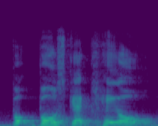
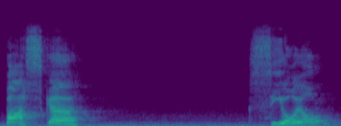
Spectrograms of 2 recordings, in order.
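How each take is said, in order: First: The name is said with its Irish pronunciation. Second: The name is read by its English spelling. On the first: The speaker calls it right. "It's actually like Bosca Keol" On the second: The speaker calls it wrong. "I'm going to pronounce it phonetically. I know this is not correct"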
